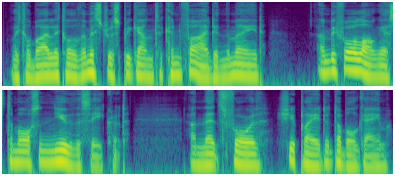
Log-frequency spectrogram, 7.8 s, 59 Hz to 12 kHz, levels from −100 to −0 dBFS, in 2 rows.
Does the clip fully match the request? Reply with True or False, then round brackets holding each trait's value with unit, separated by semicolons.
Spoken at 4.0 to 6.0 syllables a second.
False (6.4 syllables/s)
